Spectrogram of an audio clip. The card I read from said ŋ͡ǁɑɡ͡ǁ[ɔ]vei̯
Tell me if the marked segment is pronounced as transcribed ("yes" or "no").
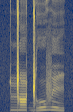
no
